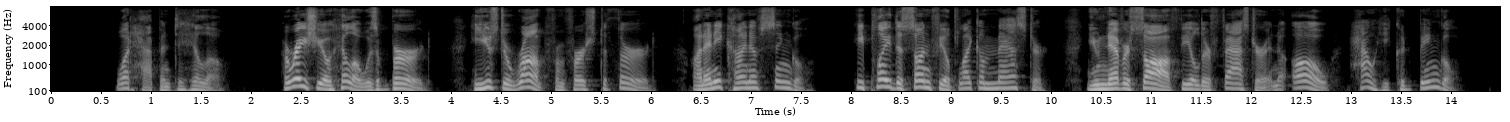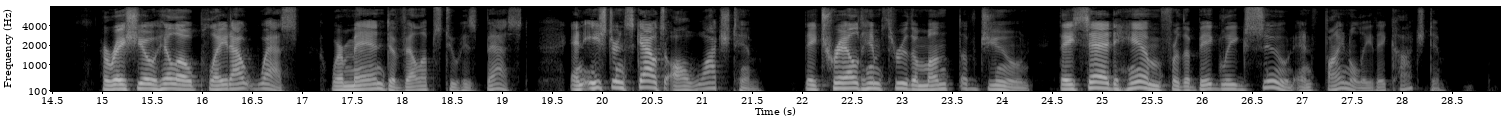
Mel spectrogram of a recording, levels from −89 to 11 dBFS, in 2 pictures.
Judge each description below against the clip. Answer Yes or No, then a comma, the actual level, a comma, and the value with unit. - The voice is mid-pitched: Yes, medium, 155 Hz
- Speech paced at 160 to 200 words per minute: Yes, average, 165 wpm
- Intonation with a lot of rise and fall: Yes, wide, 5.9 semitones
